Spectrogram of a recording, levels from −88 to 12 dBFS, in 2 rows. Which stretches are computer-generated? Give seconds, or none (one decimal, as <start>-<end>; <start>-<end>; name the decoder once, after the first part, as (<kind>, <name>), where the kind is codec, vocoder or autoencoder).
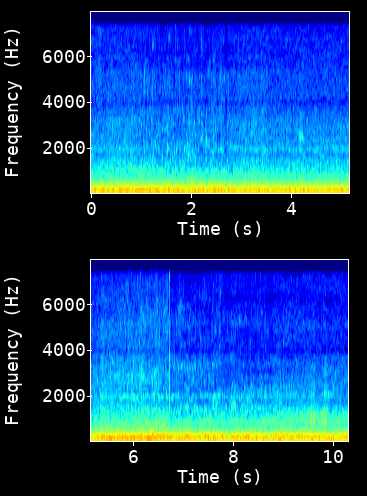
1.0-2.8 (vocoder, HiFi-GAN); 5.8-8.8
